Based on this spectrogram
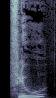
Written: flue

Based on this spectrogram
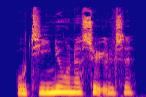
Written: rutineundersøgelse

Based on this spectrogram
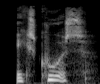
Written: ekskurs

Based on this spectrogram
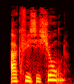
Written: akkvisition

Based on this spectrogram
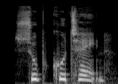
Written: subkutan

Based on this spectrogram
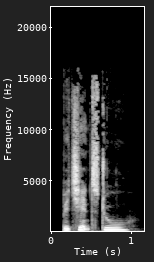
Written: betjentstue

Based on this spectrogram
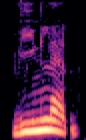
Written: vinland

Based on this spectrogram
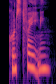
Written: kunstforening

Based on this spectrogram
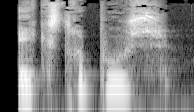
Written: ekstrabus

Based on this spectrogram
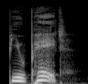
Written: biopat

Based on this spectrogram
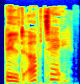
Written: builtuptag

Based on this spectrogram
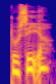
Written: docere

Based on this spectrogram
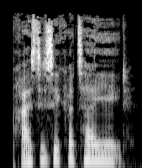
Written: pressesekretariat

